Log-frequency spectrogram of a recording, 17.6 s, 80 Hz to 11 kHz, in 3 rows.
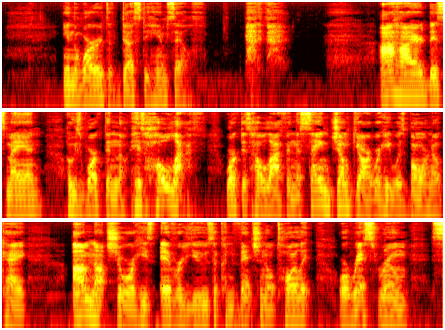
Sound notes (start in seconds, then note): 2.5 whispers; 3.9 normal voice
